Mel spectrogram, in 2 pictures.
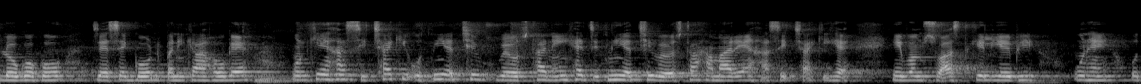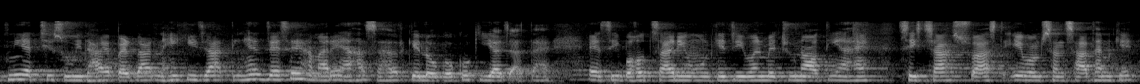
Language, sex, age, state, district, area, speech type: Hindi, male, 60+, Uttar Pradesh, Sonbhadra, rural, spontaneous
